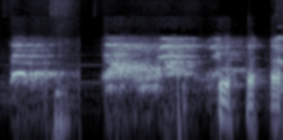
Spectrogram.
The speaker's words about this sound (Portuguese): Teus demôniozinhos aí estão latindo. É que meu irmão acabou de chegar, eles estão avisando.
